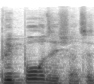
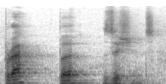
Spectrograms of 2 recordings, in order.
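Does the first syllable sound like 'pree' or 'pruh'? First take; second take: pree; pruh. First: The first syllable has a clear 'ee' vowel. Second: The first syllable has a short reduced vowel. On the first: The speaker calls it wrong. "ತುಂಬ ಜನ ಇದನ್ನು wrong pronounce ಮಾಡ್ತಾರೆ" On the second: The speaker calls it right. "It's ಪ್ರಪೋಸಿಷನ್ಸ್"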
